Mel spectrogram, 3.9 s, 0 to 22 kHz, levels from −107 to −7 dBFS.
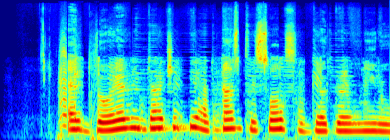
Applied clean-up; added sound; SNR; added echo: neural mask model DeepFilterNet 3.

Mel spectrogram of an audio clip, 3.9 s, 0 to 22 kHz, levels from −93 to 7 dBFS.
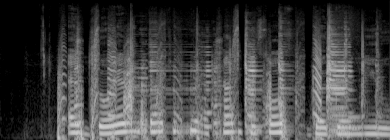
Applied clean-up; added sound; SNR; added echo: neural mask model RNNoise.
